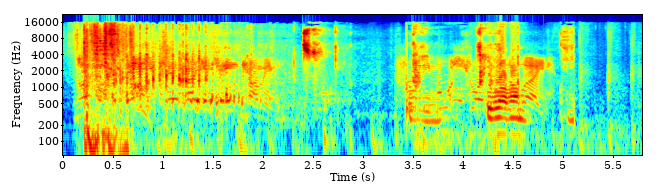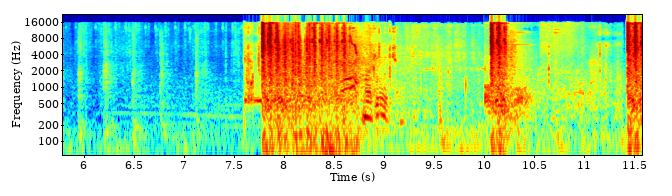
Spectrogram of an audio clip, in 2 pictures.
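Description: Rapid gunfire bursts out loudly in short volleys.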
